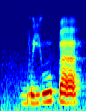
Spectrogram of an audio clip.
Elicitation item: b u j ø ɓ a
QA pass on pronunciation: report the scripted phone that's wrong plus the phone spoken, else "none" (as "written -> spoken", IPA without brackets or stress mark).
ø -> u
